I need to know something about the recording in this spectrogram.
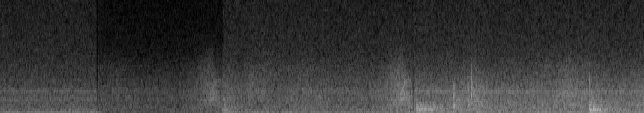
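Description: Steady low hum and hiss of room tone, with a few faint soft knocks or rustles in the second half.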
